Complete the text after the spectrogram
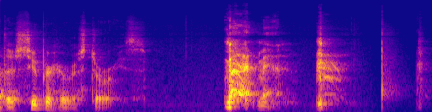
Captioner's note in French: tousse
